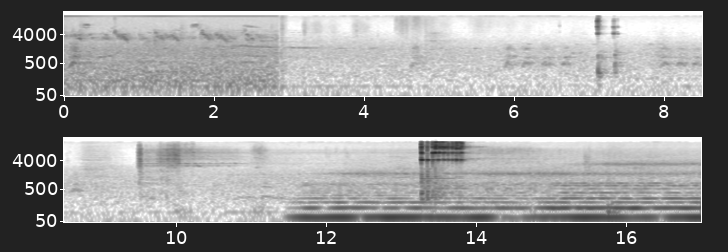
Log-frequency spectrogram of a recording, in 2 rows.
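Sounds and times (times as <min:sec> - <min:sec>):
metal dish clinking: 0:07.1 - 0:07.4
dramatic music low drone: 0:11.4 - 0:17.0.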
